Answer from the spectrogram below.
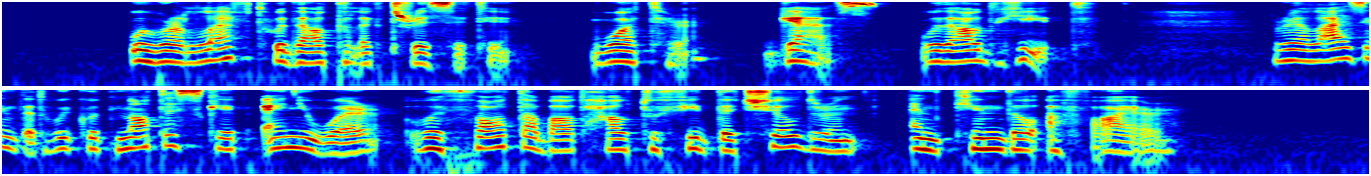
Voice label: female, Lithuanian and Russian, English with Eastern European accent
